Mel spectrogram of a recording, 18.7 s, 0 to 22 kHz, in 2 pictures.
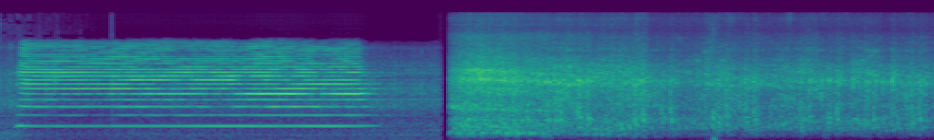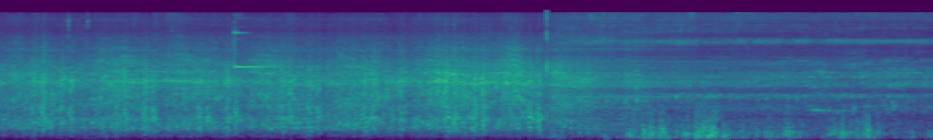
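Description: KAI CC206 diesel-electric locomotive's horn sounding one long steady blast. After a sudden cut, the passenger coaches rumble past with a clickety-clack of wheels over the rail joints. The sound thins out near the end as the train draws away.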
